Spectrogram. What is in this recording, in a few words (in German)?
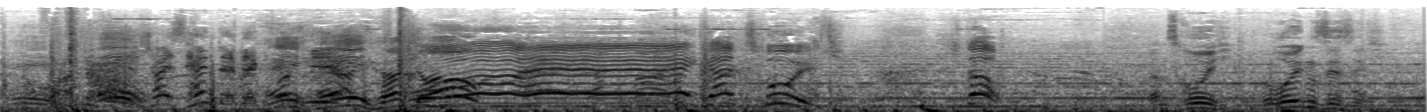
Einschreitender Mann; The Morning Show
